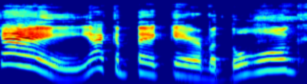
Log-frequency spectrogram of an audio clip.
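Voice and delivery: put-on heavy New York accent, laid on. Recounting a scene, the speaker quotes the abducted kid: thick New York accent. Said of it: "Did you like that kid's New York accent".

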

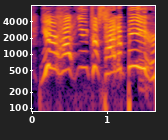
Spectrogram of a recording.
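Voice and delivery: very high, mock screaming, shrieking woman voice.

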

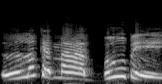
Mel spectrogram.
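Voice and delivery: acted-out very high, drawn-out child's yell, full volume. Retelling how a child yelled in a doctor's office: imitating a child yelling. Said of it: "just yells at the top of her voice".

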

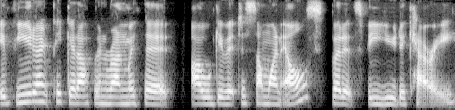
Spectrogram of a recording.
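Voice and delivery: ordinary talk, nothing marked

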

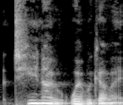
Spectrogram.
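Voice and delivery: quick, hushed half-whisper under the breath. Retelling leading a crowd with a sign, half-whispering to a companion. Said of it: "I whispered to Anna".

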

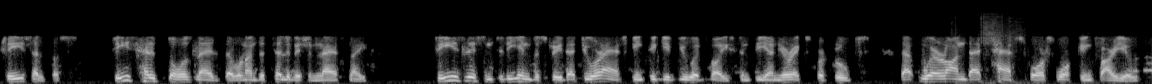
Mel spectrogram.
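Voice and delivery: ordinary talk

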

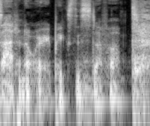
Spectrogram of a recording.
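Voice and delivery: very quiet, hushed, whispered aside. Recounting a scene where one Doctor whispers to another: retelling a whisper. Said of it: "10 whispers to the War Doctor".

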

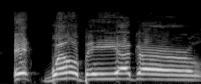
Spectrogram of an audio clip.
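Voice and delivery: loud, drawn-out screaming ring announcer hype. Mocking a stadium announcer's gender reveal, imitating a screaming WWE-style announcer. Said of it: "He's screaming".

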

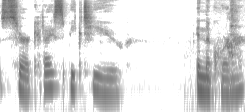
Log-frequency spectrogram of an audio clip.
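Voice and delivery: quiet, low, hushed voice under the breath. Voicing a maitre d' pulling a guest aside: hushed tone. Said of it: "says in a hushed tone".

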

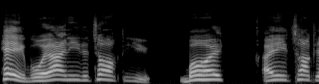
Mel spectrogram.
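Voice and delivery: play-acted loud obnoxious holler, very high-pitched. Retelling a phone call from their father after ordering him a lawnmower: imitating dad's loud obnoxious call. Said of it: "I get this like just loud call and obnoxious".

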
